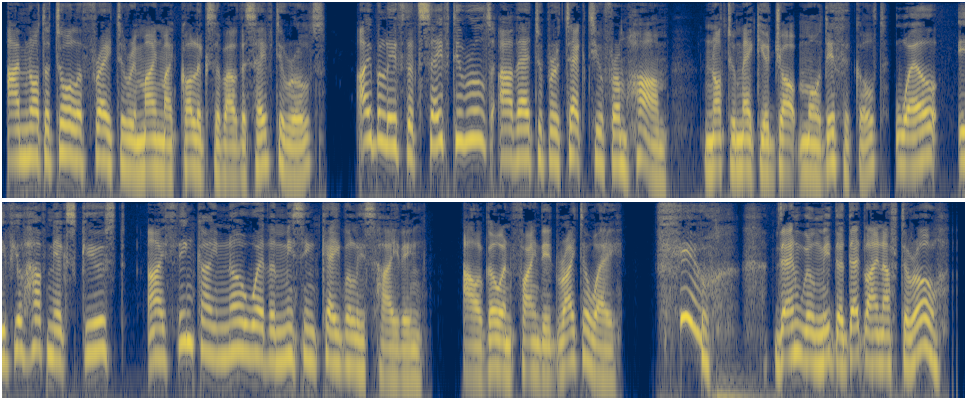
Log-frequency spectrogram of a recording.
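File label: Catalan female English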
